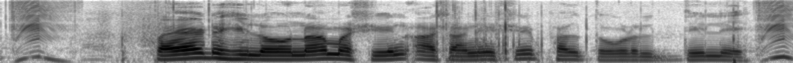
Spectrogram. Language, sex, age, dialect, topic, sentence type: Bhojpuri, male, 25-30, Northern, agriculture, statement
